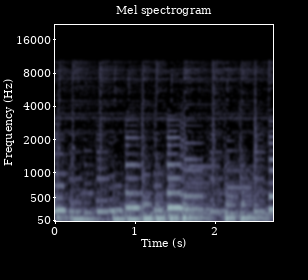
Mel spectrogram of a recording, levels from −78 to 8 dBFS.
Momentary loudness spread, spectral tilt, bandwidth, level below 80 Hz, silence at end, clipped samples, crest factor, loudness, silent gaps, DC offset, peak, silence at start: 8 LU; -7 dB/octave; 10.5 kHz; -30 dBFS; 0 s; under 0.1%; 14 dB; -27 LUFS; none; 0.5%; -10 dBFS; 0 s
